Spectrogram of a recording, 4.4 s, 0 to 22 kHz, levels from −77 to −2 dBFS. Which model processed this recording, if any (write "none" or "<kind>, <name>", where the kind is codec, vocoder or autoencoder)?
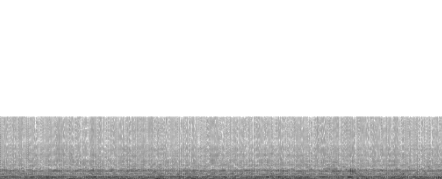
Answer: vocoder, BigVGAN v2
